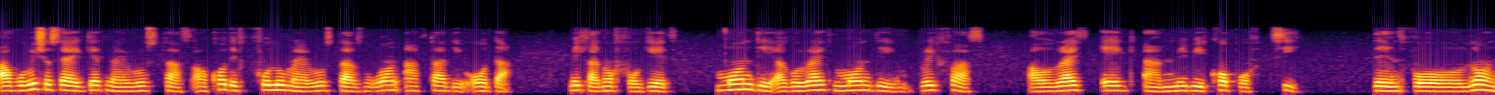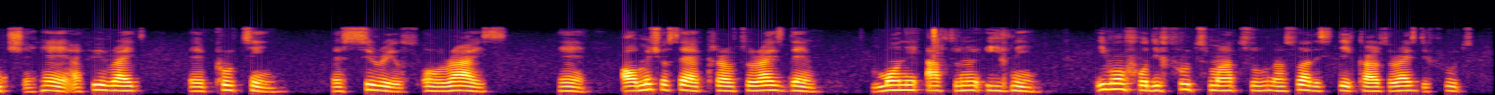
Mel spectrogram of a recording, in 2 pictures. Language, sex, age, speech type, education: Nigerian Pidgin, female, 30-45, spontaneous, tertiary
